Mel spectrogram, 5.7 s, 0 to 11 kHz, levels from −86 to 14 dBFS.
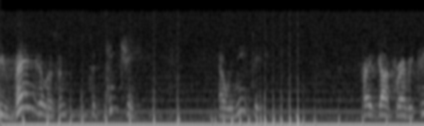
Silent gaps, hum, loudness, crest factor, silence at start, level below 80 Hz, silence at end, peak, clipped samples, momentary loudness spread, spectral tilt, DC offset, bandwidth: none; none; -37 LUFS; 20 dB; 0 s; -38 dBFS; 0 s; -12 dBFS; under 0.1%; 12 LU; -7 dB/octave; 2%; 8.4 kHz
